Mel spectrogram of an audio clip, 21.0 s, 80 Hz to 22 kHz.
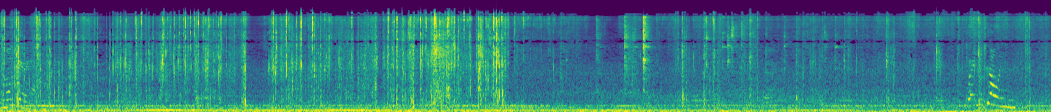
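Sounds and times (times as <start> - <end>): plastic bag crinkling: 0.0 - 11.2, 13.4 - 21.0.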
